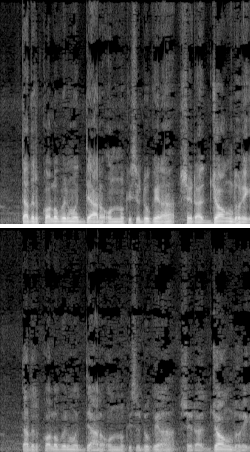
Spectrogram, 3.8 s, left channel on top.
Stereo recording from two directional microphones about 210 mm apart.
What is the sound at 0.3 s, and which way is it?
Speech, 45° left (ahead or behind).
